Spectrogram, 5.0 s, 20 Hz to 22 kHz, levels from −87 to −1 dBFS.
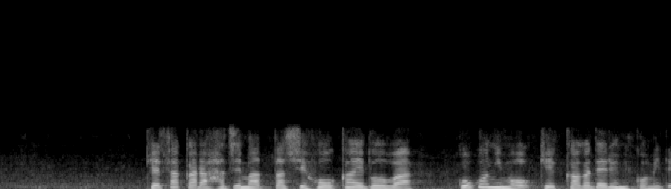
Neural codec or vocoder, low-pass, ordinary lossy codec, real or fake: codec, 24 kHz, 6 kbps, HILCodec; 7.2 kHz; Opus, 24 kbps; fake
